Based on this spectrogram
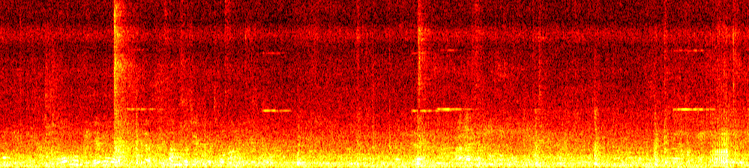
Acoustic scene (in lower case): subway station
